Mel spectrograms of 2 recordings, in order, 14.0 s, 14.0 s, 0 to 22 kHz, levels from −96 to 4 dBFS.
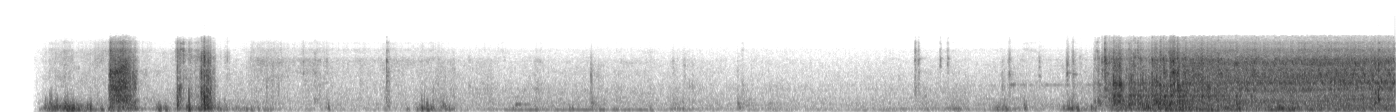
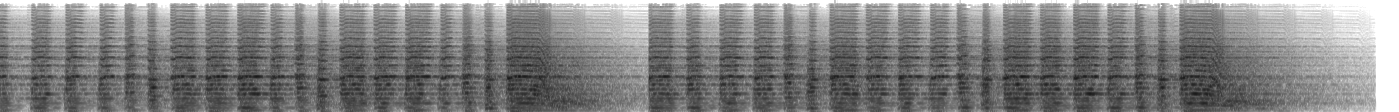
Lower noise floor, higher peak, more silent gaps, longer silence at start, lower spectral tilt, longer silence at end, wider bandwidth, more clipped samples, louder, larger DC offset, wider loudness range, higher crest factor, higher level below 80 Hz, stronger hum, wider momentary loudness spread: first, -58 dBFS vs -51 dBFS; about the same, 0 dBFS vs 0 dBFS; neither; first, 0.45 s vs 0 s; first, -8.5 dB/octave vs -2 dB/octave; second, 0 s vs 0.9 s; second, 6 kHz vs 19.5 kHz; neither; second, -20 LUFS vs -10 LUFS; neither; first, 24 LU vs 2 LU; first, 24 dB vs 12 dB; second, -48 dBFS vs -36 dBFS; neither; first, 24 LU vs 8 LU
